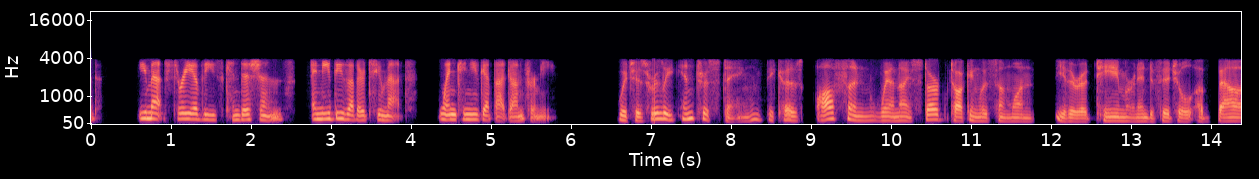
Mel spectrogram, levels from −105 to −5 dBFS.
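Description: At 7.02 to 7.04 s, just before "interesting because often when", there is packet loss with the last packet repeated. A 20 ms stretch, which fits a single lost packet, was filled by replaying the previous chunk. The single repeat sounds like a small blip. A plain dropout would leave a silent hole. This one repeats sound, heard through the narrow telephone band of the G.711 line.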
